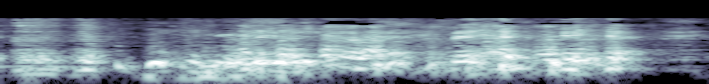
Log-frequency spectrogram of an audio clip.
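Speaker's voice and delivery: high, loud imitated laugh in a put-on voice; mock laugh. Retelling his answer to the beginner with a laugh. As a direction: laugh it off as the reply to her. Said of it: "I sort of said".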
